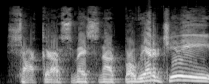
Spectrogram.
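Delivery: curt, sharp tone. Narrator reads a man answering his frightened friend at the gramophone, snapping back. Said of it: "odsekl Venca".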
